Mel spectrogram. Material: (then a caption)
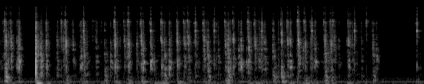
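Plastic. Fast, continuous typing on a full-size mechanical keyboard with Razer clicky green switches and dyed PBT plastic keycaps, resting on a desk and struck with fingertips and short nails. Sharp, bright clicks come in rapid overlapping bursts, with a steady low hum beneath. The typing stops just before the end, followed by one last keystroke.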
